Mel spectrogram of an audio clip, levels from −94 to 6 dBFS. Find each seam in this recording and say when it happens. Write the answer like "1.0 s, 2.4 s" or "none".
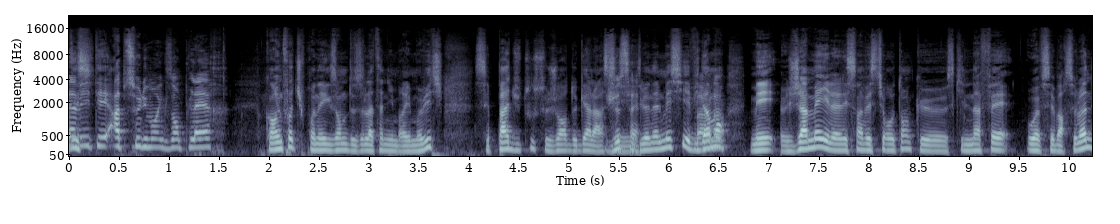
1.9 s, 5.7 s, 7.1 s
